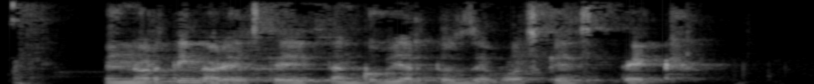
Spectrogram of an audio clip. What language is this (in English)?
Spanish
